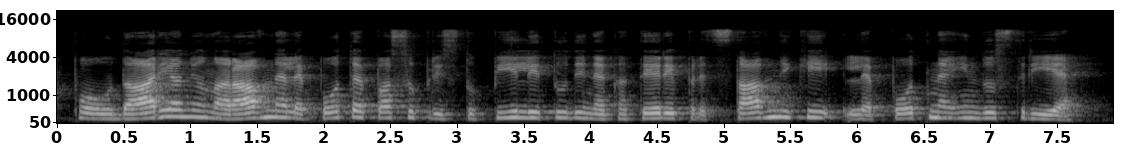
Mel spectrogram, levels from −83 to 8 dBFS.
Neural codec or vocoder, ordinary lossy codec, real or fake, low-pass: vocoder, 24 kHz, 100 mel bands, Vocos; none; fake; 10.8 kHz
